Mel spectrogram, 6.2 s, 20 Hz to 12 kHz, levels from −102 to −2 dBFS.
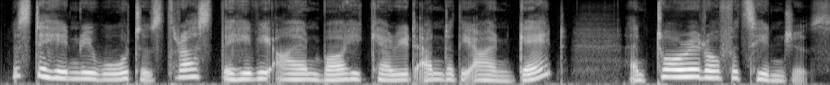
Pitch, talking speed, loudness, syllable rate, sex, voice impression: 200 Hz, 195 wpm, -19 LUFS, 5.0 syllables/s, female, feminine, adult-like, tensed, slightly weak, slightly dark, soft, raspy, intellectual, calm, elegant, lively, slightly strict, sharp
